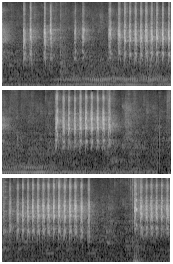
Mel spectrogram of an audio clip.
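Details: Active spiderhunter, long chattering lure recording for trapping in the wild: several bursts of fast, ticking, high chips with brief gaps, over a faint low hum.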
